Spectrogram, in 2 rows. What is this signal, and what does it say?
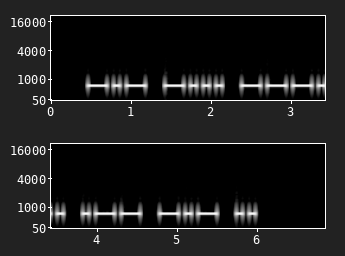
Morse code, heard as a keyed tone, about 15 wpm, 700 Hz. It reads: KB8WKI
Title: USA Call Signs - 6 Characters - 15wpm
